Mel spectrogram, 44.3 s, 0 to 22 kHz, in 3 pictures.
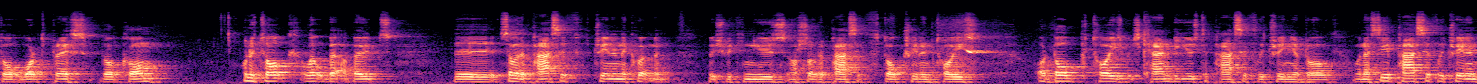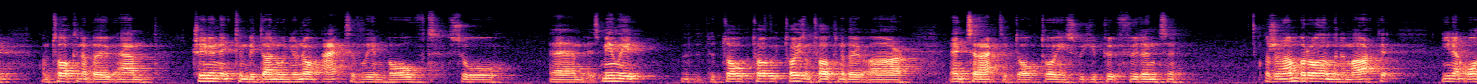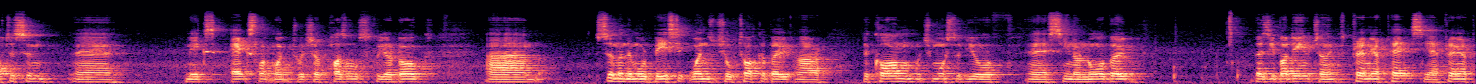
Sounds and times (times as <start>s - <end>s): Speech: 0.0s - 4.0s, 4.6s - 26.7s, 27.3s - 41.1s, 41.9s - 44.3s.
